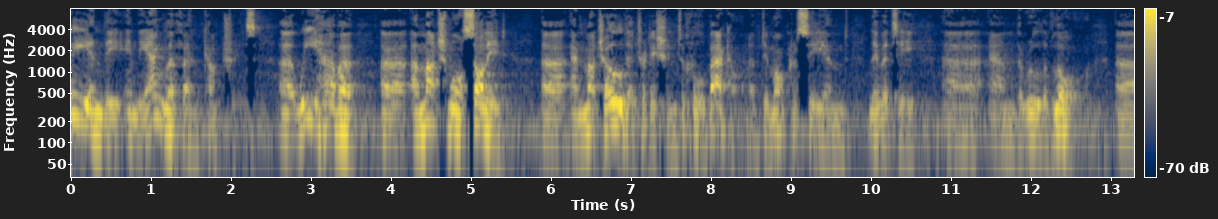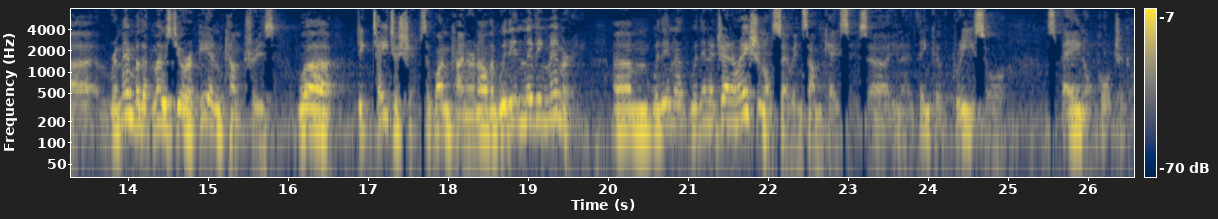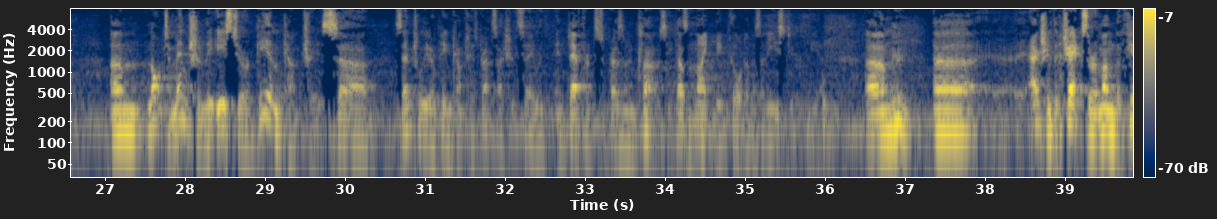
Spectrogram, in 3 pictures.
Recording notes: TNC/SAU Conference. Responds to the questions and comments of conference panelists and audience members.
